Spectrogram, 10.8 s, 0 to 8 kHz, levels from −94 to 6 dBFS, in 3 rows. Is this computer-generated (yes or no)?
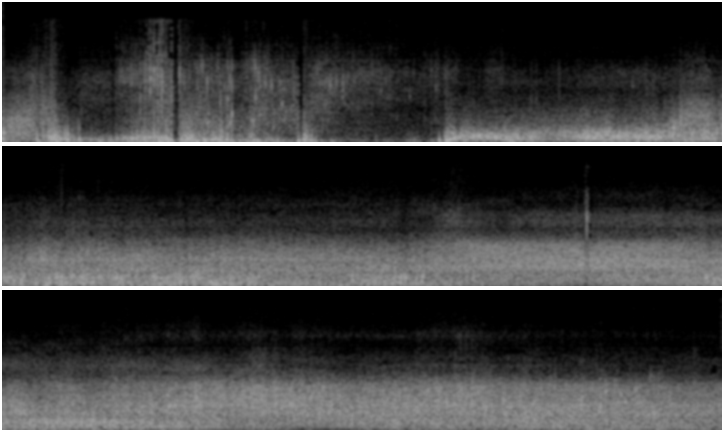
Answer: yes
